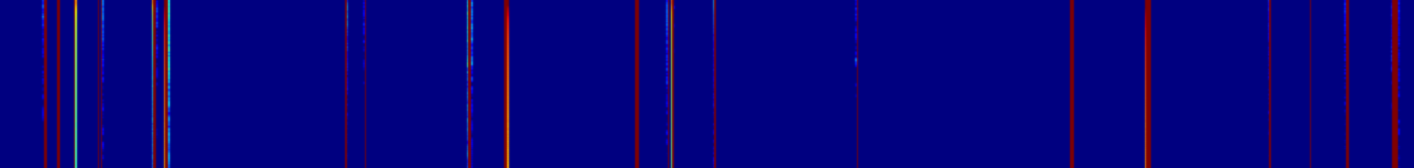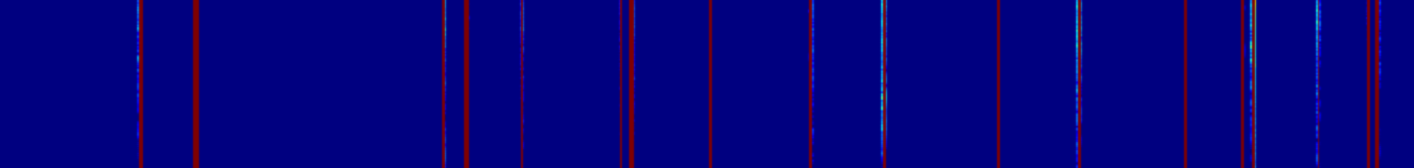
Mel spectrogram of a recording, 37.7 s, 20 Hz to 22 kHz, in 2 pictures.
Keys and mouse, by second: 3.8 click, 6.6 click, 7.7-17.9 drag, 21.2 click, 24.1-25.5 drag, 27.1 click, 29.0-33.0 drag.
